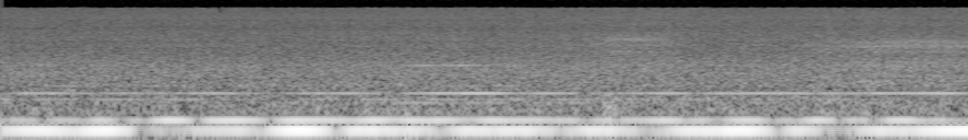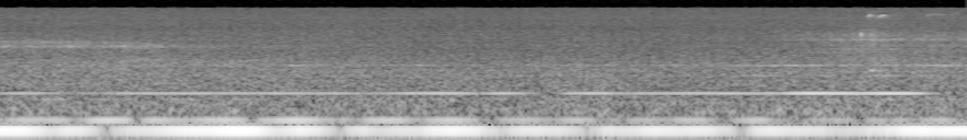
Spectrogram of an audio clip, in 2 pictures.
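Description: A low, sustained drone tone on the film's soundtrack, with fainter higher tones above it. It swells and dips about once a second, like a resonating singing bowl.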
